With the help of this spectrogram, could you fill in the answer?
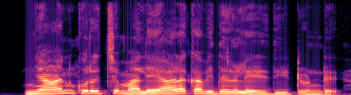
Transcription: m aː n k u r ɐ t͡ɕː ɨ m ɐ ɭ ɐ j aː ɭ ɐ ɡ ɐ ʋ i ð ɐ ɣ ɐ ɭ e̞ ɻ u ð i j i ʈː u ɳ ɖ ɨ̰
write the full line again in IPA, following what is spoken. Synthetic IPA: ɲ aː n k u r ɐ t͡ɕː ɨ m ɐ l ɐ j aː ɭ ɐ k ɐ ʋ i ð ɐ ɣ ɐ ɭ e̞ ɻ u ð i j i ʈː u ɳ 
